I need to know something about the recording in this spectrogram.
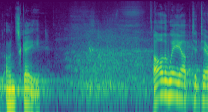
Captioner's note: audience laughing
